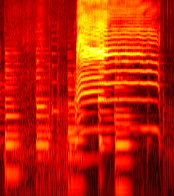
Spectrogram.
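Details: A rescued stray kitten, hoarse from days of crying to be let out of its room, gives a series of raspy meows, the longest drawn out and strained.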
